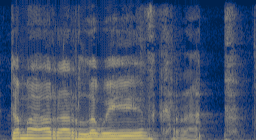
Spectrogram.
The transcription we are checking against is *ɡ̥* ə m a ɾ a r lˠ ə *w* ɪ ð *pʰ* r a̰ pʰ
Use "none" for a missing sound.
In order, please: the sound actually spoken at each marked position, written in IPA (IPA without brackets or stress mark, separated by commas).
d̥, w, kʰ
